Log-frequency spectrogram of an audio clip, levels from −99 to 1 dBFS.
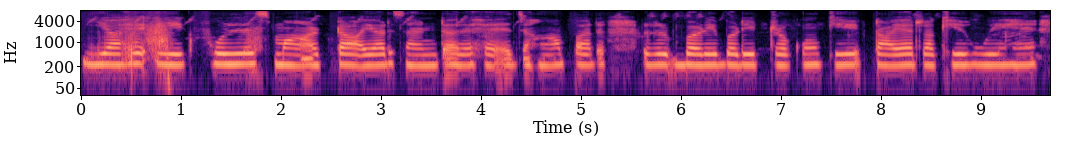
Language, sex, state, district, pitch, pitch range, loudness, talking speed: Hindi, female, Bihar, Gopalganj, 230 Hz, 230-235 Hz, -24 LUFS, 100 wpm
